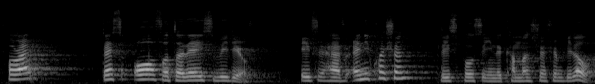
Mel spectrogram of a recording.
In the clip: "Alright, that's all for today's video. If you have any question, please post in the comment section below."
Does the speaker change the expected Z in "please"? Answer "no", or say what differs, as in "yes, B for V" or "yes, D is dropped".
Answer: yes, S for Z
